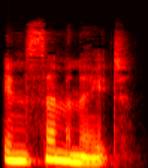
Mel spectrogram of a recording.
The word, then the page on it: inseminate: British English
